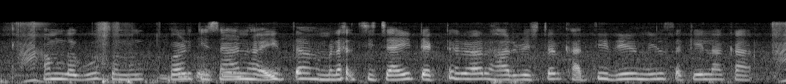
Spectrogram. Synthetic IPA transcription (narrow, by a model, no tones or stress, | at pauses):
həmləɡusəmənt̪pəɽkisanɦəjt̪əɦəmɾat͡ʃit͡ʃaiʈek̚ʈəɾɔːɾɦaɾʋesʈəɾkʰat̪iɾiɭmilsəkelaka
